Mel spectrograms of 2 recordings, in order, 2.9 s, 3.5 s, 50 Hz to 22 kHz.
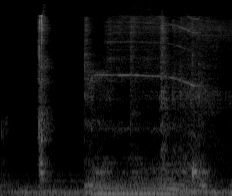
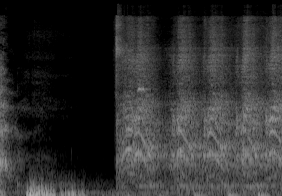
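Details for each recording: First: MV Agusta 750F4 cafe racer, ignition on after wiring fuel pump: sharp click then low steady hum for about a second and a half as the pump primes; normal. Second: MV Agusta 750F4 cafe racer first start attempt: sluggish, even starter chug about four beats a second for seven seconds without firing; battery nearly dead.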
